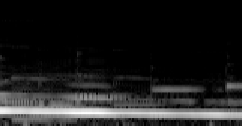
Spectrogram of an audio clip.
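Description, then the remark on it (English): A wolf howls in one long, unbroken note, its pitch held steady and sliding gently downward. The howl is clear and fairly loud, with nothing else heard around it. “They ran and ran and ran until they heard the sound of a howling wolf.”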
